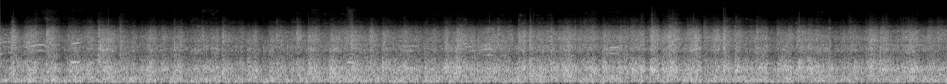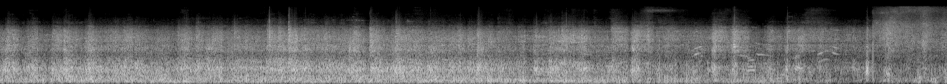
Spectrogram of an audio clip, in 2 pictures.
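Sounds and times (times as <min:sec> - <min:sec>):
clickety-clack of rail joints: 0:00.0 - 0:18.9
train wheels on rails: 0:00.0 - 0:18.9.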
